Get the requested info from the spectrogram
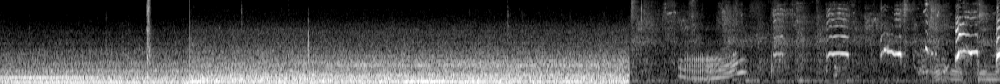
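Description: Steady engine and road noise inside a moving car, which cuts off about six seconds in. Then English setter puppies whine and yip in short cries that rise and fall in pitch, coming more often near the end.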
